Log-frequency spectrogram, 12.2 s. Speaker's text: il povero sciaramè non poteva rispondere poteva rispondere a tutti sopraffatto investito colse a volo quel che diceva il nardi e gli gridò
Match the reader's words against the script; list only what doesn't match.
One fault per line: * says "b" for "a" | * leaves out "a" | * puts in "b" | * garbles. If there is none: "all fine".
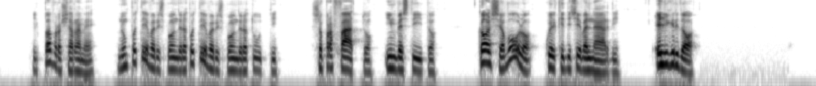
all fine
